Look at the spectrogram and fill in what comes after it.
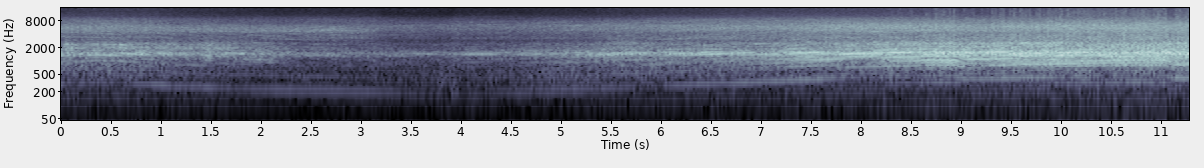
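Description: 600cc supersport motorcycle engine heard from on board over wind rush. The revs and level fall away for about four seconds as the bike slows into a corner, then climb steadily as it accelerates out. A gear change comes near the end, after which the engine runs high and loud.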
